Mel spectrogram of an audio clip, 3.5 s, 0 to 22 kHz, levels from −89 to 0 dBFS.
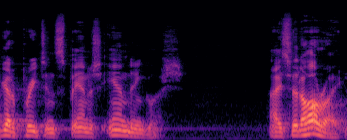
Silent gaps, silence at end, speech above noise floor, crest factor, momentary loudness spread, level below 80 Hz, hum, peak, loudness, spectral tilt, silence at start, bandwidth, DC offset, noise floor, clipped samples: none; 0 s; 41 dB; 22 dB; 13 LU; -70 dBFS; none; -8 dBFS; -29 LUFS; -5.5 dB/octave; 0 s; 14.5 kHz; under 0.1%; -69 dBFS; under 0.1%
